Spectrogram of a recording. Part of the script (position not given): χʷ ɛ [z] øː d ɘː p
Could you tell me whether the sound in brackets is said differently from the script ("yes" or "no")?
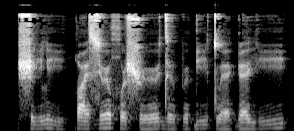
yes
